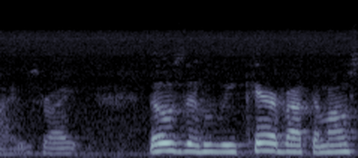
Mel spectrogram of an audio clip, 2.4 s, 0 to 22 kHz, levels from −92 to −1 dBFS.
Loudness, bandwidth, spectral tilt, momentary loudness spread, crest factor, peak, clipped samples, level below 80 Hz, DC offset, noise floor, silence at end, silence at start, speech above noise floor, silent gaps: -38 LUFS; 10.5 kHz; -7.5 dB/octave; 16 LU; 16 dB; -24 dBFS; under 0.1%; -76 dBFS; under 0.1%; -64 dBFS; 0 s; 0 s; 27 dB; none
